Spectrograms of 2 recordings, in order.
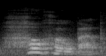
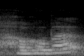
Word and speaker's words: jojoba: talk about is a jojoba plant okay it's spelled a little differently than you might think it's a j-o-j-o-b-a and the waxes and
